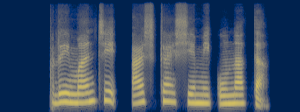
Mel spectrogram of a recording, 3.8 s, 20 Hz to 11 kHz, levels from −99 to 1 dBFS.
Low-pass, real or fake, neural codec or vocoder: 9.9 kHz; fake; codec, 24 kHz, 0.5 kbps, DualCodec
